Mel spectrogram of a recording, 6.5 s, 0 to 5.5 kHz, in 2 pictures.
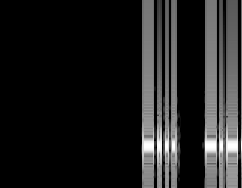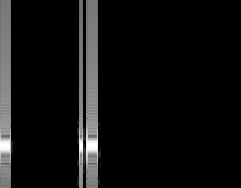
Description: Morse code, heard as a keyed tone, about 25 wpm, spaced as for 15 wpm, 600 Hz. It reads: BY A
